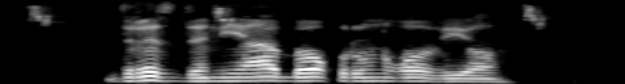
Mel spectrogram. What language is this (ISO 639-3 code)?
ydg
